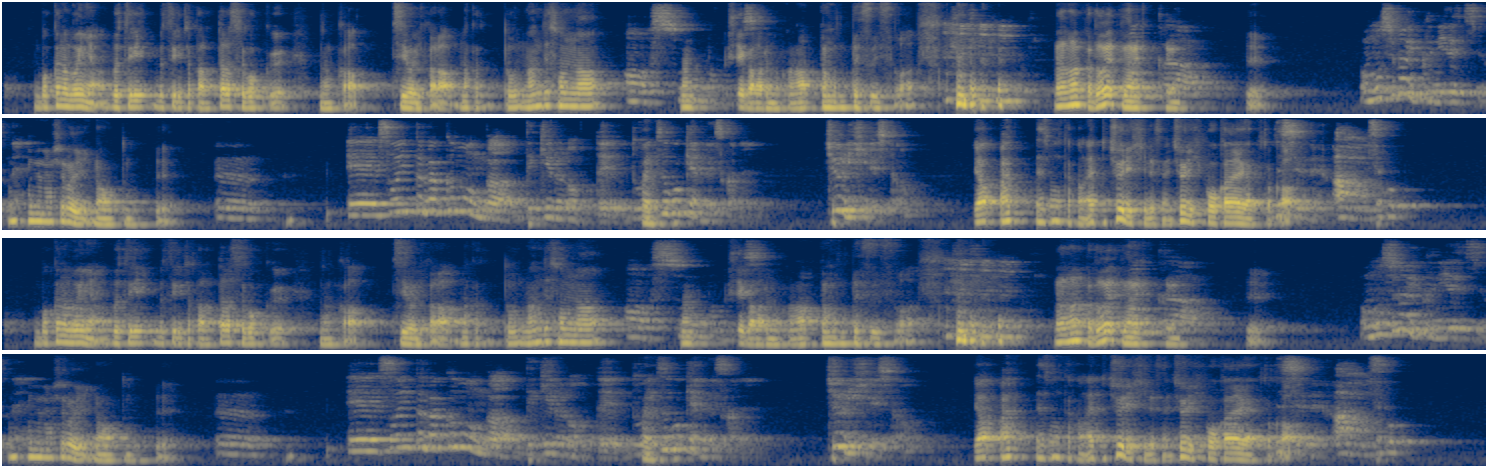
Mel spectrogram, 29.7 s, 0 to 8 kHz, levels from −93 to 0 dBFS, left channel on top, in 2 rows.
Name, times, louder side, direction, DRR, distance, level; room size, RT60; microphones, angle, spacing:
voice 1, 0.3-2.8 3.2-3.6 3.9-6.0 6.8-7.0 7.3-9.7 10.5-11.8 12.4-12.6 14.9-16.6 21.2-21.4 24.5-27.8, left 3 dB, 35° left, 8 dB, 0.3 m, -23 dB
voice 2, 6.2-7.5 7.8-7.9 9.4-10.2 11.2-12.0 13.6-15.2 17.0-17.5 18.3-22.3 23.1-23.9 27.5-28.8, left 2 dB, 80° left, -1 dB, 2.5 m, -33 dB
11.5 x 6.5 x 3.2 m, 1.0 s
head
